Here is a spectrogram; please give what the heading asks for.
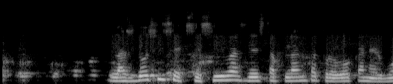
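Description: Throughout this short speech clip the voice has a rough, hoarse grain and a noisy edge, and the upper band sounds like shaped hiss rather than real detail, with nothing at all above 15.1 kHz. This is plainly audible Speex codec damage. The CELP model has too few bits to code the excitation accurately, so its errors come through as noise and hoarseness. The amount of damage fits a bitrate of around 22 kbps.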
